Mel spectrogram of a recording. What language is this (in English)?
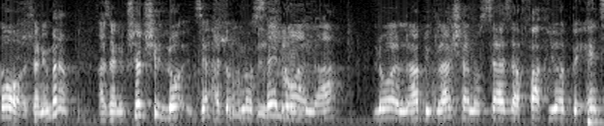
Hebrew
